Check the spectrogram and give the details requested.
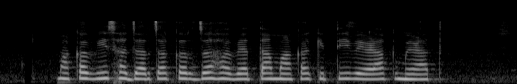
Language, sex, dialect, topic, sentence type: Marathi, female, Southern Konkan, banking, question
